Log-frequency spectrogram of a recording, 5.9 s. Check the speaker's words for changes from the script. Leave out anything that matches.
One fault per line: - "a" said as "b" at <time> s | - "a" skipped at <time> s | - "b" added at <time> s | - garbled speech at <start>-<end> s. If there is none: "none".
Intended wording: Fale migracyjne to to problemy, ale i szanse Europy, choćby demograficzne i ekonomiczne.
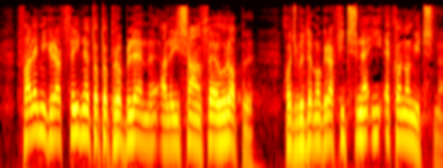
none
